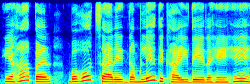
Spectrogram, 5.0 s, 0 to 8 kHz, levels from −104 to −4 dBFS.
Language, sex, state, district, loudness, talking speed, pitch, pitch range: Hindi, female, Madhya Pradesh, Bhopal, -15 LUFS, 95 wpm, 230 Hz, 215-270 Hz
